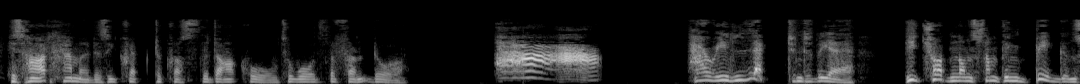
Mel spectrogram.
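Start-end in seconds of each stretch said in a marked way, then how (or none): 4.9-6.0 high, loud scream; sudden full-voiced yell of shock; startled scream. A narrator's reading. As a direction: scream out in fright. Harry treads on something alive.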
